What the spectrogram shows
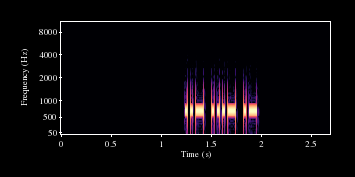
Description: Morse code, heard as a keyed tone, about 44 wpm, 700 Hz. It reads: UVA
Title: All Cut Numbers - 3-Digit 45wpm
